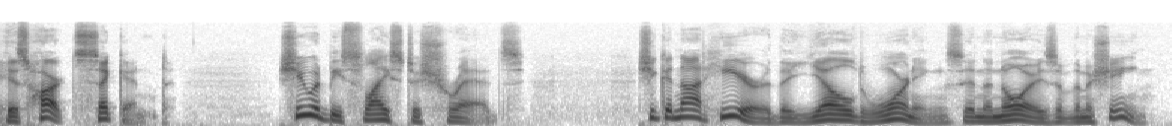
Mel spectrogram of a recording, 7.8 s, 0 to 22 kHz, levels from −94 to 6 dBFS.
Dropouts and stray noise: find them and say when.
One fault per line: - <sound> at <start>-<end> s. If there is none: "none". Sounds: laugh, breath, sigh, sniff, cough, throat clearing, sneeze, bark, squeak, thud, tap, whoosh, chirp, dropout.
none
